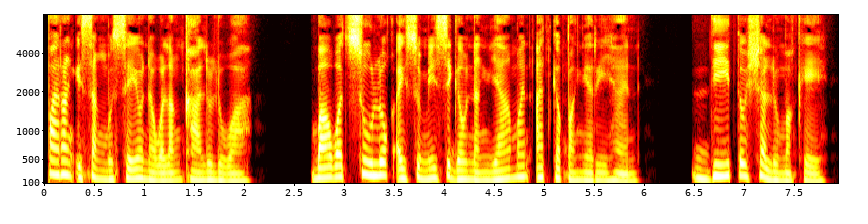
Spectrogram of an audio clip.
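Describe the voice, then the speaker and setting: A woman narrates a scripted dramatic story in a fairly low, slightly mellow voice. The recording is dry with clean studio sound.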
